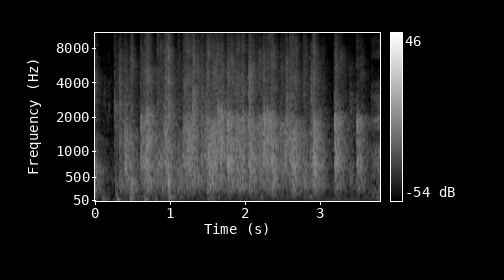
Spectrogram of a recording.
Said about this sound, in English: Let's clap for her.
